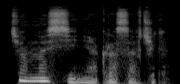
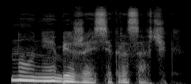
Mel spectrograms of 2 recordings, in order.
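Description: First: Whispered seductive correction; breathy purring seductress. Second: Coaxing, fading to a purr; breathy purring seductress. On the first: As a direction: breathe it like a temptress. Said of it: "В тон мне отозвалась Пафи". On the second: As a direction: soothe him, then purr. Succubus teasing her lover. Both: A narrator's reading.

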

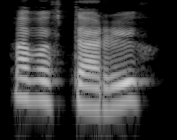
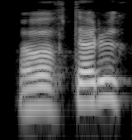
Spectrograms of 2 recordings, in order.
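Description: First: Raised, questioning «А во-вторых?»; questioning tune. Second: Louder, emphatic «А во-вторых,» opening an answer; answering lead-in. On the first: She prompts him for his second reason, questioning. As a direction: say «А во-вторых?» higher, ending on a rise. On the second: He takes up her question, answering firmly. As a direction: say «А во-вторых,» firmly, voice raised and leading on. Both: A narrator's reading.

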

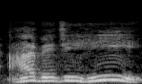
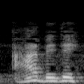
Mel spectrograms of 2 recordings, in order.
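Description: First: عبده drawn out to "abdihii"; joined form. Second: عبده cut to "abdih"; stopping form. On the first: Teacher shows reading on without stopping, joined form. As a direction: bounce the ب and lengthen the final hii of عبده. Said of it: "إذا وصلت". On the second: Teacher shows pausing on the word, stopping form. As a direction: end عبده on a bare h, no long vowel. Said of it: "إذا وقفت". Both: Shown as a demonstration.

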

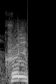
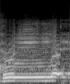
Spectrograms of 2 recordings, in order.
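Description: First: كل cut short on a single unvowelled l; sukun on كل. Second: كل drawn out slowly with a doubled l; shadda on كل. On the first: Teacher showing students the eating command, كل with sukun. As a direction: say كل as "kul", the command to eat. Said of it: "كل بالسكون أمر بالأكل". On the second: Teacher showing students the word for "every", كل with doubled lam. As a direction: say كل as "kullu", holding the l. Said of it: "اللام المشددة". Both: Shown as a demonstration.

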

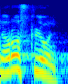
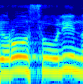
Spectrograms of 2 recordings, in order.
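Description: First: رسل said "RUS-lun", no vowel after the s; lightened with sukun. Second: رسل said slowly "RU-SU-lin", u after the s; full vowel. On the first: Teacher giving an example, رسل lightened to "ruslun". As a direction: close the first syllable of رسل on s. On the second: Teacher giving an example, رسل in full as "rusulin". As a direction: draw out both u vowels in رسل. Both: Shown as a demonstration. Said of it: "تخفف الحركة بالسكون".

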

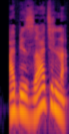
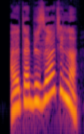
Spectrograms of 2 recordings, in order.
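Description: First: Curt, final answer; cutting reply. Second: Higher, reluctant question; exhaled plea. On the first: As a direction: cut off any argument with it. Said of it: "отрезал Кристофер". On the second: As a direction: ask it with a pleading lift. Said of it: "выдохнул Эрик". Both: A narrator's reading.

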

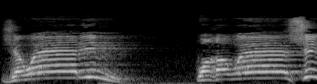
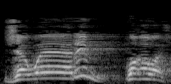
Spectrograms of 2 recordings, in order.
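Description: First: جوار and غواش drawn out very slowly and a bit higher; deliberate teacher's model reading; slow emphatic demo. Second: Said in the usual way. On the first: Shown as a demonstration. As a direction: stretch جوار and وغواش so the class hears the tanwin. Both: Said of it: "فماذا نقول؟".

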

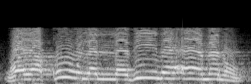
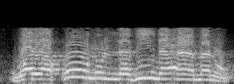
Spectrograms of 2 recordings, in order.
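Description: First: Slow recitation, ويقول ending in a short "a": wa-yaqula; nasb reading. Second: Slow recitation, ويقول ending in "u": wa-yaqulu; raf' reading. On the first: Teacher shows students Abu Amr's reading, ويقول ending in "a". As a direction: join ويقول to the next word with a fatha. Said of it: "من قرأ بالواو والنصب". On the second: Teacher shows students the Kufan reading, ويقول ending in "u". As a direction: join ويقول to the next word with a damma. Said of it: "ومن قرأ بالواو والرفع". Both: Shown as a demonstration.

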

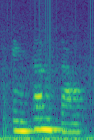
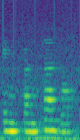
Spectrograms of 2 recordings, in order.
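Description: First: Encantao without its D; dropped D. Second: Said in the usual way. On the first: Shown as a demonstration. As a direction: end in "-ao": Encantao. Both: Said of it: "pérdida de la D intervocal".

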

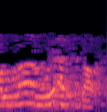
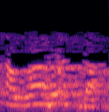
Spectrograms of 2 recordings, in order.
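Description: First: "Allaahu-wakbar", hamza lost to a w; wrong takbir. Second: "أكبر" begun with a clean hamza; correct takbir. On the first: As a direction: glide from "الله" into "أكبر" with a w. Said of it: "والخطأ قوله". (تكبير خاطئ بإدخال واو) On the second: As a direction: say "الله أكبر" with no w between. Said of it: "الصواب أن يقول". (تكبير صحيح بلا واو) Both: Shown as a demonstration.

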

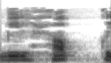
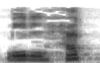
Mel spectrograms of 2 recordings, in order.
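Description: First: "بالحق" with the ح wrongly thickened; "بالحق" said with a heavy, rounded "ḥo". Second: "بالحق" with a thin, light ح; careful "بالحق" without thickening the ح. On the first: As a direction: darken the vowel after ح in "بالحق". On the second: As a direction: keep the vowel after ح in "بالحق" a clear front "ḥa". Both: Shown as a demonstration. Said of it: "لابد من ترقيق الحاء".

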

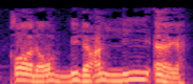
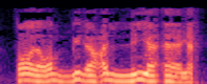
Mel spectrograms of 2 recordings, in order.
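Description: First: Said in the usual way. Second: "لي" opened into liya; short a added after "لي"; fatha on ya. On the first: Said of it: "قرأ قالون بفتح الياء". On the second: Shown as a demonstration. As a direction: say "لي" as two syllables, li-ya, before "آية". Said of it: "قرأ قالون بفتح الياء هكذا".

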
